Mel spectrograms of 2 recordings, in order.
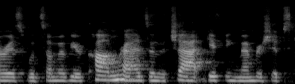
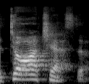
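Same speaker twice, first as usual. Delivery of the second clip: Boston accent; 3 semitones higher, 9 dB louder, slower than usual. Shown as a demonstration. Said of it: "that's how people pronounce it".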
